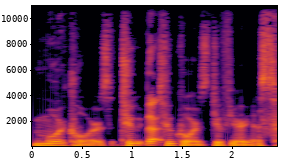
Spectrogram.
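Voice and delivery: put-on monster truck announcer voice. Bringing back a funny voice after the other speaker praised it, monster truck announcer voice. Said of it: "my monster truck announcer voice".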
